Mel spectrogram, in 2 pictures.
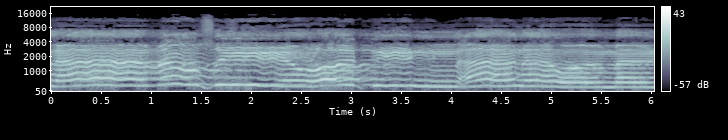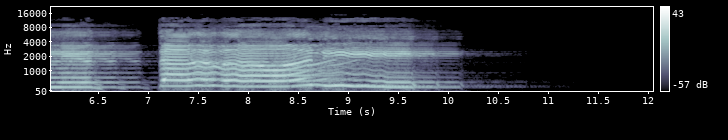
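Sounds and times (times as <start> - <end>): person chanting: 0.0 - 10.2.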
